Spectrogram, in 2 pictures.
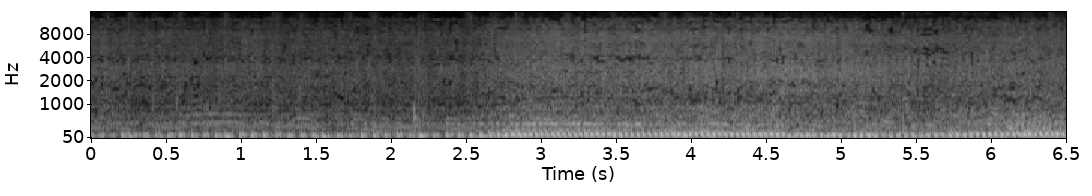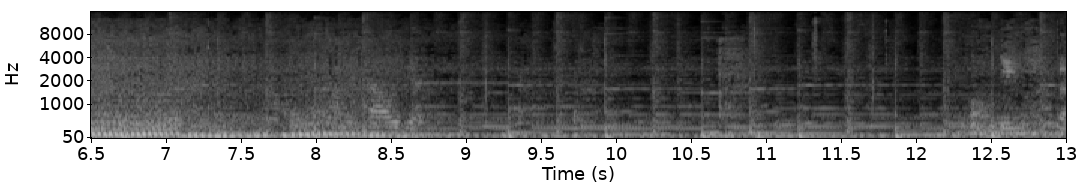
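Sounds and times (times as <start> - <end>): car engine idling: 0.0 - 10.1.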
